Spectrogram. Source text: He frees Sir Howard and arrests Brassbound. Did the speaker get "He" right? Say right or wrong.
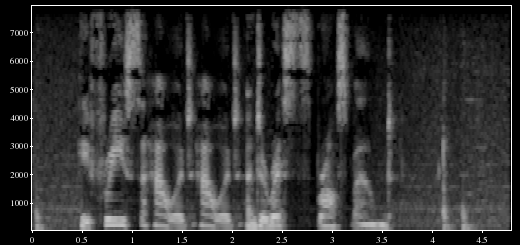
right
